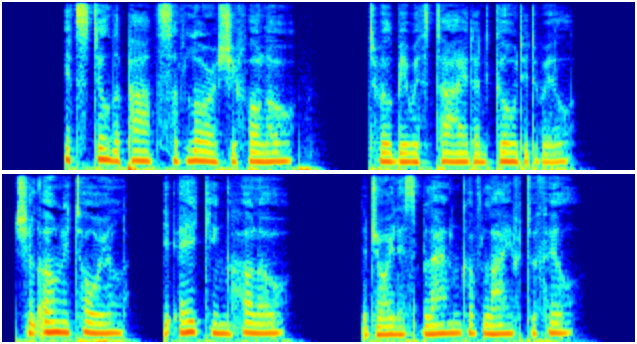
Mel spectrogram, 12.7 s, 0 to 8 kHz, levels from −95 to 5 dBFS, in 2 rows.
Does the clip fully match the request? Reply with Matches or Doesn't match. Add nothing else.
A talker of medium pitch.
Matches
